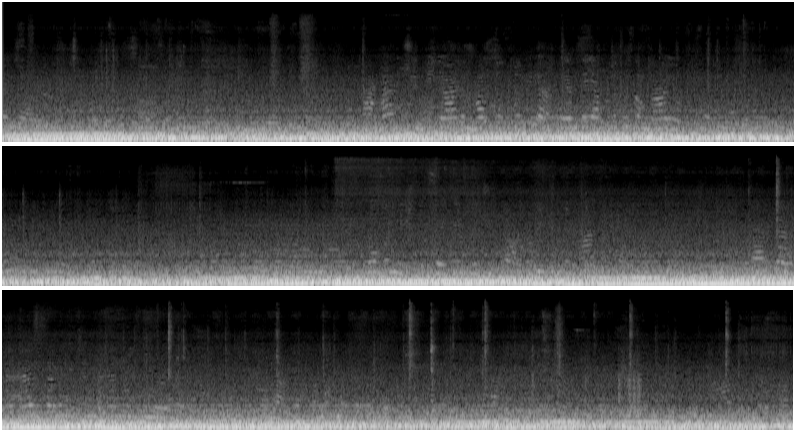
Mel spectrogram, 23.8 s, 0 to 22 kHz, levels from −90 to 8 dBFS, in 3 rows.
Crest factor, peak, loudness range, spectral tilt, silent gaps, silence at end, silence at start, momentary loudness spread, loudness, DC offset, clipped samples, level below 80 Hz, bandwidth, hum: 12 dB; -4 dBFS; 4 LU; -11 dB/octave; none; 0 s; 0 s; 5 LU; -19 LUFS; under 0.1%; under 0.1%; -18 dBFS; 2.5 kHz; none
